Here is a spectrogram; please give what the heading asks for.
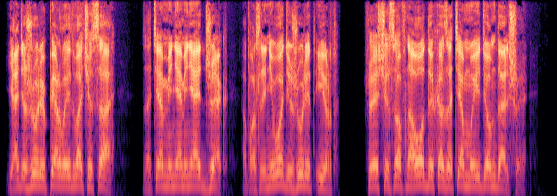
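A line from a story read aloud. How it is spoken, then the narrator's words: Man's bark. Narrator (Russian): дядя рявкнул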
